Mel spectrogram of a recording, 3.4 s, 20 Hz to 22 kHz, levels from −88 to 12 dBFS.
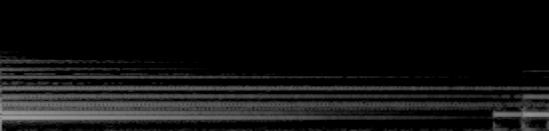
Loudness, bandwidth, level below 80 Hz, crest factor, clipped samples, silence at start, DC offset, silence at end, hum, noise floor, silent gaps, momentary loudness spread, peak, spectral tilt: -37 LUFS; 3.7 kHz; -74 dBFS; 18 dB; under 0.1%; 0 s; under 0.1%; 0 s; none; -61 dBFS; none; 24 LU; -20 dBFS; -6 dB/octave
